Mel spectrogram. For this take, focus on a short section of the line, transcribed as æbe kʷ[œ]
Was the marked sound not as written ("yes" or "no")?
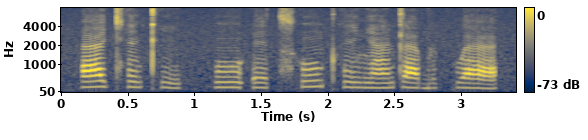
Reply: yes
